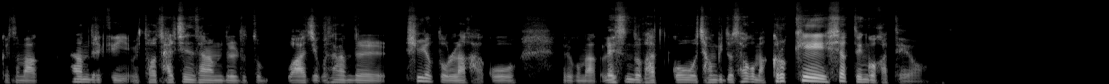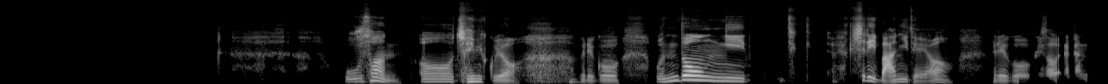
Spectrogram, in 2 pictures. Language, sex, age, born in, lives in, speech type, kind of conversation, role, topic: Korean, male, 25-29, South Korea, South Korea, conversation, podcast, guest, 그 취미는 어떻게 시작하게 되셨나요?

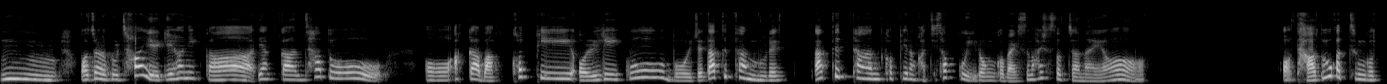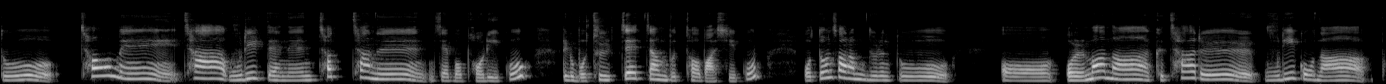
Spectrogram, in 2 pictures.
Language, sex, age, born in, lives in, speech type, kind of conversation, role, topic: Korean, female, 35-39, South Korea, South Korea, conversation, unstructured, none, 커피와 차 중 어느 쪽을 더 좋아하시나요?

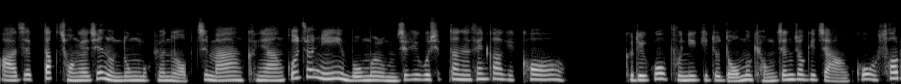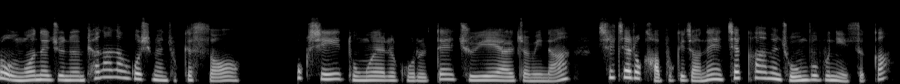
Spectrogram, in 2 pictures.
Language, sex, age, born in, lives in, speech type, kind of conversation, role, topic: Korean, female, 35-39, South Korea, South Korea, read, expert-assistant, asker, 운동 동호회에 참여하면 진짜 혼자 운동할 때보다 더 효과적일까요?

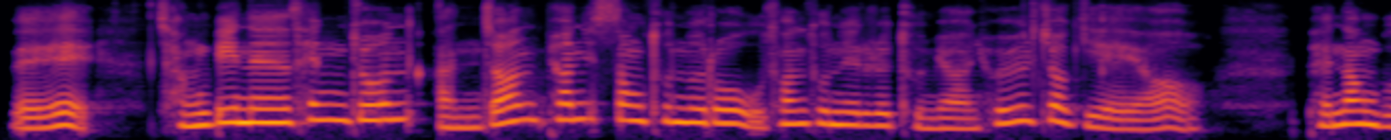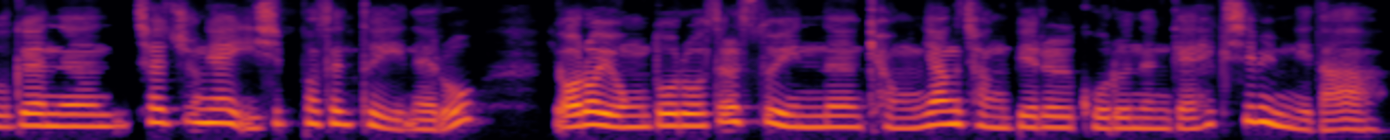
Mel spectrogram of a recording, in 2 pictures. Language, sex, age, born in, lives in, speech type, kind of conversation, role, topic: Korean, female, 25-29, South Korea, South Korea, read, expert-assistant, expert, 산행과 캠핑 장비를 체계적으로 준비하고 짐을 최소화하면서도 안전하게 챙기는 전략에는 어떤 것이 있을까요?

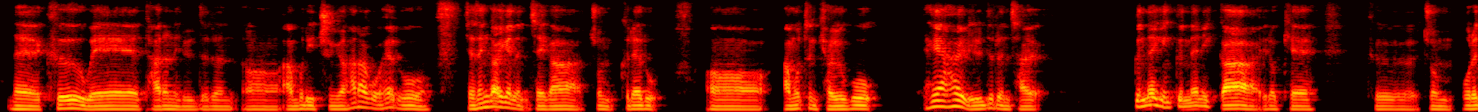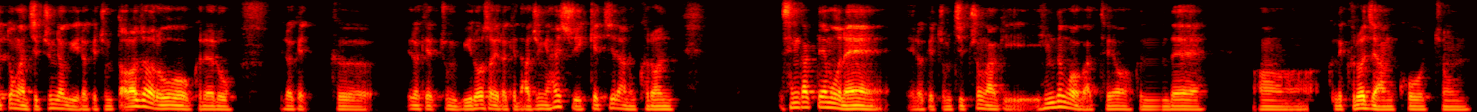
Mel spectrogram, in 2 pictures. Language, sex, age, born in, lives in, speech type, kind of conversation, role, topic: Korean, male, 25-29, United States, United States, conversation, advice, user, 집중력과 기억력이 떨어져 일을 처리하기 어려운 상황을 어떻게 설명해 주시겠어요?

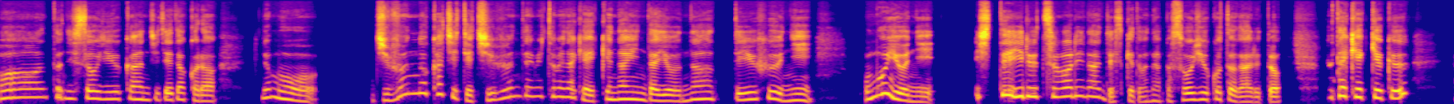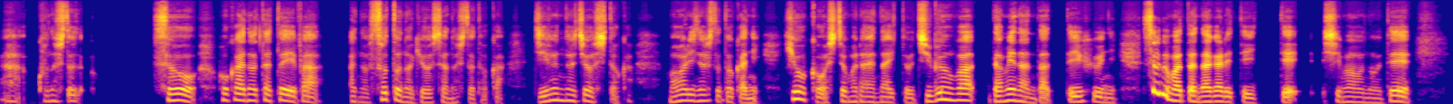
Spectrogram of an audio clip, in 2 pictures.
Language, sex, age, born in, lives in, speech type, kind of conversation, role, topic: Japanese, female, 55-59, Japan, United States, conversation, podcast, guest, 他人からの評価が気になるとき、どう対処すればよいですか？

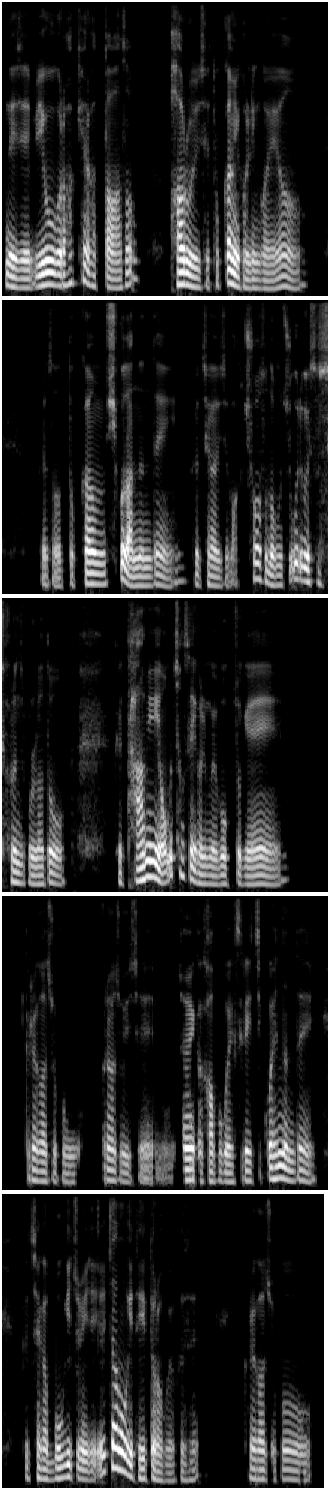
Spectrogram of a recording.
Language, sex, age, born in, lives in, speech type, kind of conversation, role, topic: Korean, male, 25-29, South Korea, South Korea, conversation, advice, user, 짧은 쉬는 시간에 간단히 할 수 있는 운동은 무엇인가요?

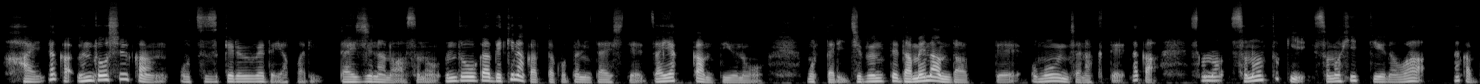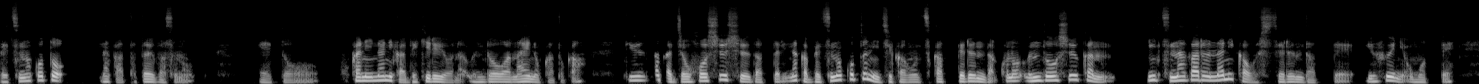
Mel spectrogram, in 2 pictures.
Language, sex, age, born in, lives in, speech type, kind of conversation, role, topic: Japanese, male, 25-29, Japan, Japan, conversation, podcast, guest, 運動習慣を続けるためのコツは何だと思いますか？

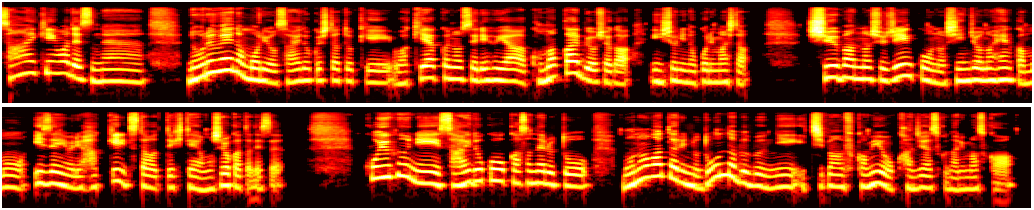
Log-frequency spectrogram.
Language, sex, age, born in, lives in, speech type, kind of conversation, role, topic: Japanese, female, 35-39, Japan, United States, read, expert-assistant, asker, 本を読んだあとに『感想』と『解釈』はどう違うんでしょうか？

